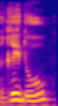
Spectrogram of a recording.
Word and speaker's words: rideau: rideau le rideau un rideau لاحظوا على أن rideau تكتب بالدي E A U وتنطق دو le rideau un rideau le rideau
